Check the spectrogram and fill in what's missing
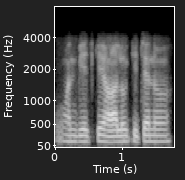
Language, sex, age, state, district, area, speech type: Kannada, male, 18-30, Karnataka, Bidar, urban, conversation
